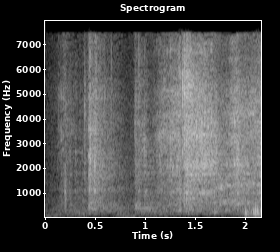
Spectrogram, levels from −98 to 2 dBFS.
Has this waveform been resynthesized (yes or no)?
no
